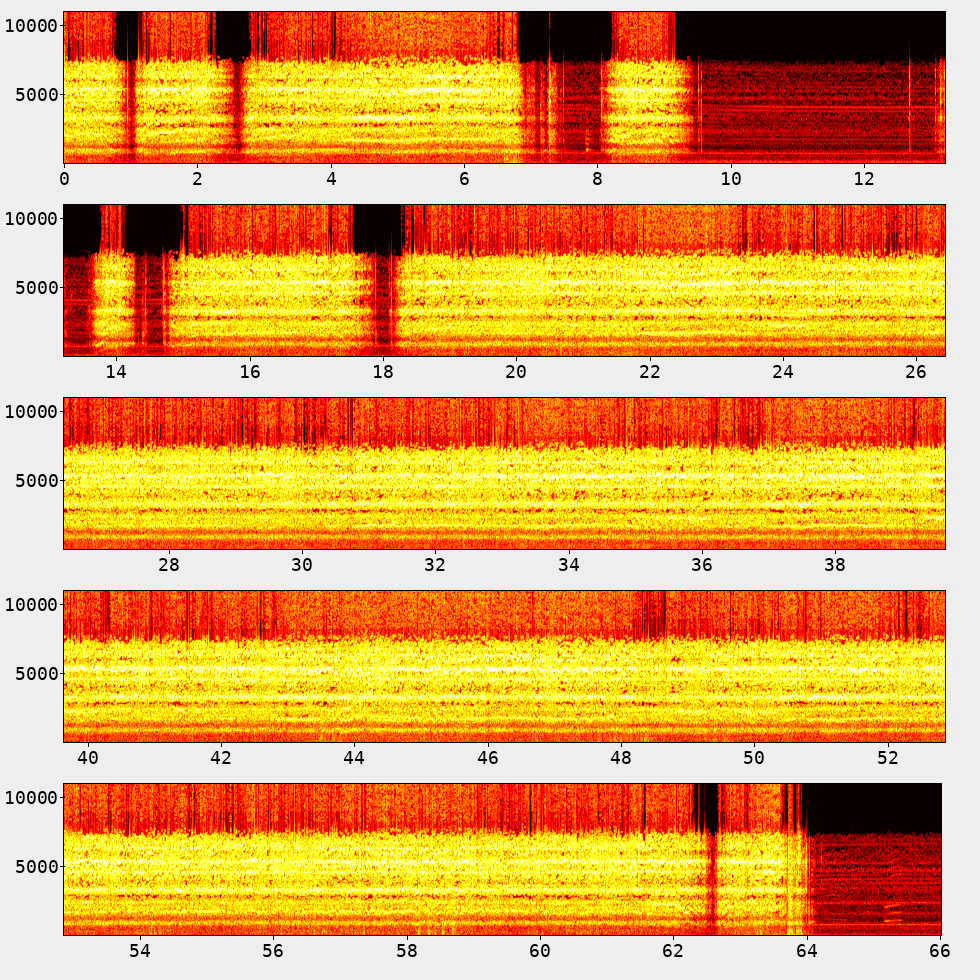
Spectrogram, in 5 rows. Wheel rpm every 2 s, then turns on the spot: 140, 140, 220, 120, 70, 0, 20, 120, 170, 160, 220, 220, 220, 230, 230, 230, 230, 220, 220, 230, 220, 220, 220, 220, 210, 220, 230, 230, 230, 230, 220, 120, 0.
none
